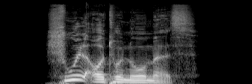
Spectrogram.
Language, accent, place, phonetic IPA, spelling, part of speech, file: German, Germany, Berlin, [ˈʃuːlʔaʊ̯toˌnoːməs], schulautonomes, adjective, De-schulautonomes.ogg
- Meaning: strong/mixed nominative/accusative neuter singular of schulautonom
